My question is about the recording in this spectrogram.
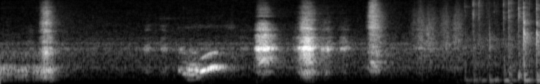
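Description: Small dog growling when teased, with a rising whine about two seconds in and a few short, sharp huffs. Computer keyboard typing starts near the end.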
